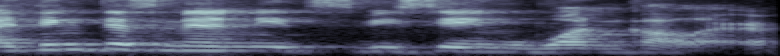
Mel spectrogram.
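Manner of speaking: ordinary talk, nothing marked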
